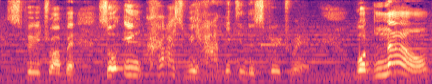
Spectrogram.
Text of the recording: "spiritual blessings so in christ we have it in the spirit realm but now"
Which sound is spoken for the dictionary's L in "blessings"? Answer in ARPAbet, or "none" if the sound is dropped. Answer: none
